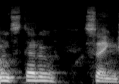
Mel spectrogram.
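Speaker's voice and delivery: usual speaking voice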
